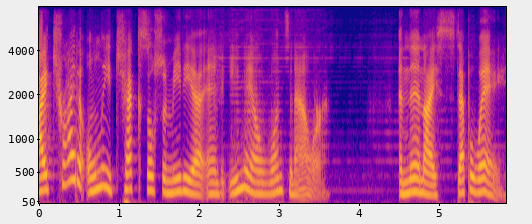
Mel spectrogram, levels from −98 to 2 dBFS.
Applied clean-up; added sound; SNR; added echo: neural separator model SepFormer DNS4.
